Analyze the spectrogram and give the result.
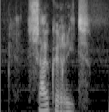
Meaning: sugar cane
- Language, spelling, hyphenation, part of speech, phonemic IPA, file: Dutch, suikerriet, sui‧ker‧riet, noun, /ˈsœykəˌrit/, Nl-suikerriet.ogg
